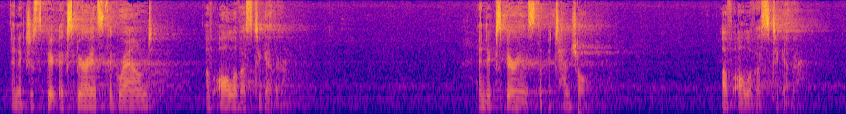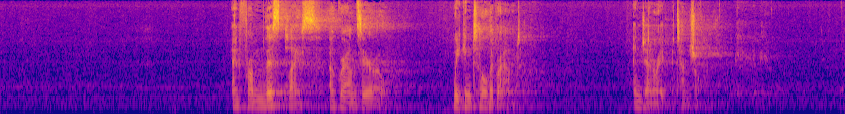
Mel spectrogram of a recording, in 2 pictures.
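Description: A woman speaks calmly into a microphone, with pauses, in a large echoing hall.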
